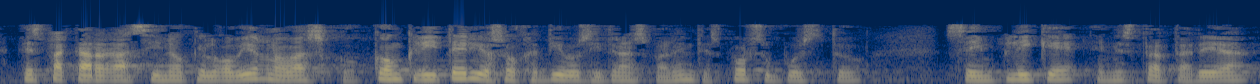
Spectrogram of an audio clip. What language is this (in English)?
Spanish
